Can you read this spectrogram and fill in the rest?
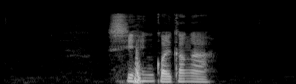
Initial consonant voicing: voiceless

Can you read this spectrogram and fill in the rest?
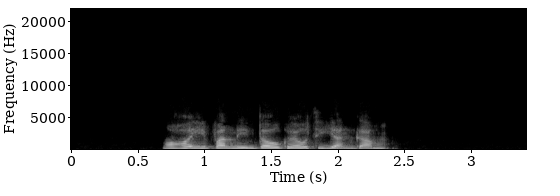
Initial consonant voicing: voiced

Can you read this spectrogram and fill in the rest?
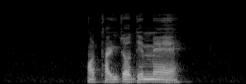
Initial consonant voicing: voiced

